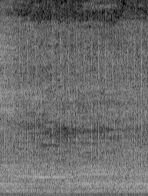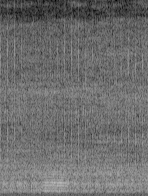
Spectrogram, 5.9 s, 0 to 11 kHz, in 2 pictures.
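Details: 2011 Hyundai i10 petrol after overheating repair with intake, exhaust and timing belt refitted, just started: quiet steady idle with light even ticking over the hum, no misfire or hunting; normal idle.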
